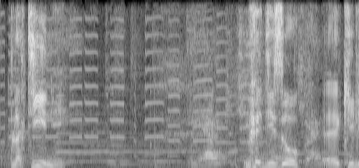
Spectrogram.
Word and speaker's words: Platini: Chez nous, ce nom de famille se prononce Platini.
